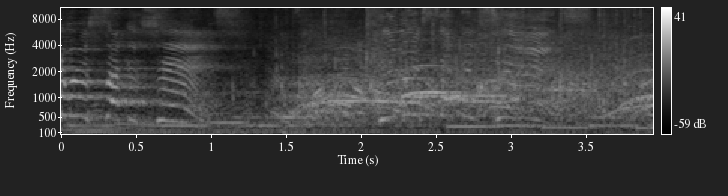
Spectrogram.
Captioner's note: cheering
